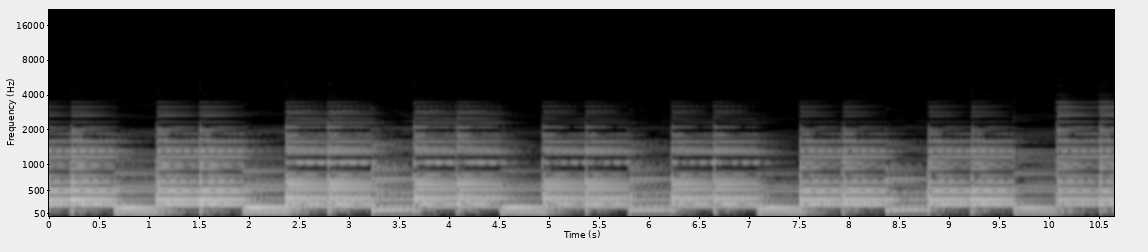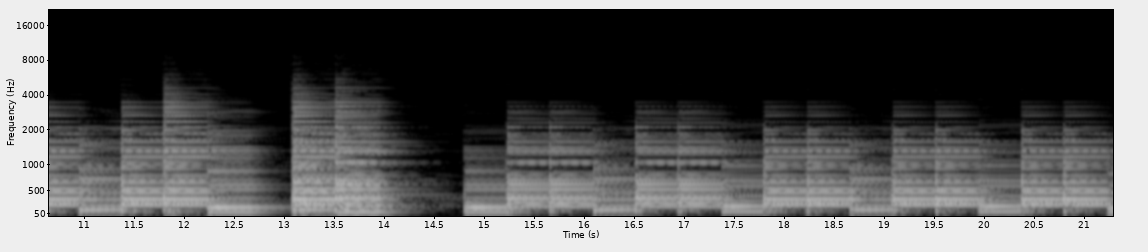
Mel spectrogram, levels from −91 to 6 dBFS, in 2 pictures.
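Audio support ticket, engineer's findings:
Sudden gain jump at 9.66 s. Sound and noise floor drop together by about 6 dB in a single step, no ramp, and stay down to end of clip. Likely digital gain stage: setting change or bit shift applied without smoothing.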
